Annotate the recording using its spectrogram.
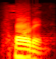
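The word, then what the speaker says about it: foreign: sign S এ আই N sign এখানে জির উচ্চারণ হলো না এস আই এন সাইন তারপরে সাইনড সাইন তারপরে আসেন ফরেন এফও আর ফর ই আই জি এন ফরেন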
